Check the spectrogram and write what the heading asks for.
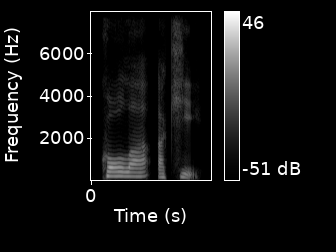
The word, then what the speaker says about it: cola aqui: First up in our good vibes section is cola aqui, pronounced cola aqui.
